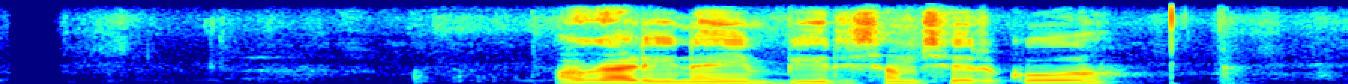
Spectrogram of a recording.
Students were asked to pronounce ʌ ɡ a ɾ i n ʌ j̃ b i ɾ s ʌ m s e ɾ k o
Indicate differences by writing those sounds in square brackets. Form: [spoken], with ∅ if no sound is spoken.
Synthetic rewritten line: ʌ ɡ a [ɽ] i n ʌ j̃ b i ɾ s ʌ m s e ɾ k o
